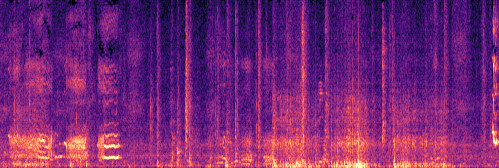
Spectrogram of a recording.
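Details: Young English Bulldog puppies at the edge of their pool give high, nasal whines, trying to escape and wanting to come out to play.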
